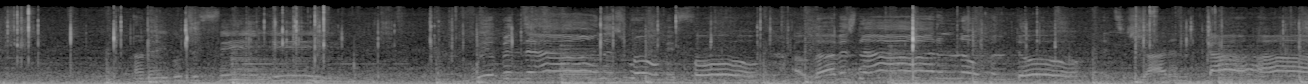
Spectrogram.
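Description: Quiet background music, with a sung melody coming in about five seconds in. Under it are scattered faint clicks of a diamond-painting drill pen picking drills from a plastic tray and pressing them onto the canvas, with one sharper click about nine seconds in.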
